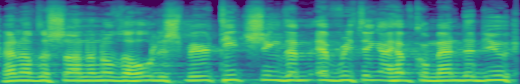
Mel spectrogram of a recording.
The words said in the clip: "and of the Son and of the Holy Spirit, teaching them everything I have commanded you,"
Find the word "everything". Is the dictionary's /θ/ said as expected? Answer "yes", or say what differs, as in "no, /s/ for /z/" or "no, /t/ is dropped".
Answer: yes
